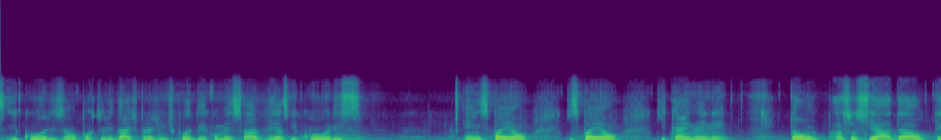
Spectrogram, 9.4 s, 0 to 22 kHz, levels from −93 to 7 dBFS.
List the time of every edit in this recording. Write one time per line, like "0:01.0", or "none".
0:02.9
0:05.7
